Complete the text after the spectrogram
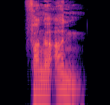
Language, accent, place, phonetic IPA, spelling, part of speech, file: German, Germany, Berlin, [ˌfaŋə ˈan], fange an, verb, De-fange an.ogg
- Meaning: inflection of anfangen: 1. first-person singular present 2. first/third-person singular subjunctive I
